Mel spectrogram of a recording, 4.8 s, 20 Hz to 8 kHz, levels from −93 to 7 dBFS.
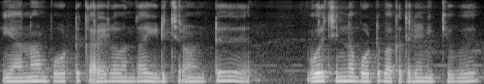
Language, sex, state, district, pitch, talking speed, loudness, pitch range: Tamil, male, Tamil Nadu, Kanyakumari, 135 Hz, 125 wpm, -19 LUFS, 130-145 Hz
